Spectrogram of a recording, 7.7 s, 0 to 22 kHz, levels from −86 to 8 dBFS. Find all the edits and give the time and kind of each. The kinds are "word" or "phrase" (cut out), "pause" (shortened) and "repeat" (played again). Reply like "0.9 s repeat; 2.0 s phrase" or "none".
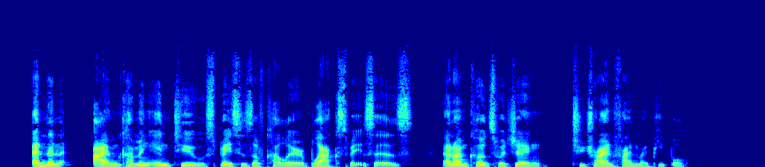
none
